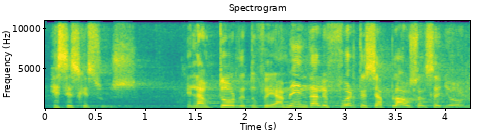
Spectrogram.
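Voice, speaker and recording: A man's voice: high-pitched, normal speed, a bit bright, some chatter behind, slight background noise. A pastor with a Mexican accent preaching a sermon, stressing his points and putting questions to the congregation. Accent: Mexican Spanish. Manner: emphatic, asks the congregation questions. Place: church sanctuary. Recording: long reverb of a large hall.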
